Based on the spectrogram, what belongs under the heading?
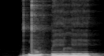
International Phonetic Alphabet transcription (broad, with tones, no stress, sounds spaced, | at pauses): d ɔ̃˦ k͡p e˦ l e˧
